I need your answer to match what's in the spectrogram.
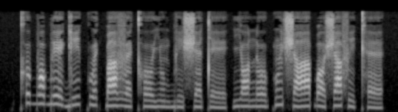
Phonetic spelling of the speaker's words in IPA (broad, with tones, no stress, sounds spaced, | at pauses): kʰ ʊ˦ b ɔ˦ b eː˦˨ ɡ iː˦ kʷ ɛ˦˨ k͡p a˦ v ɛ˨ kʰ oː˨ j ũ˨ b i˨ ʃ ɛ˨ t e˨ | j ɔ˨ n oː˨ kʷ ĩ˦ ʃ aː˨˦ ɓ ɔ˨ ʃ a˦ f i˨ kʰ ɛ˨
